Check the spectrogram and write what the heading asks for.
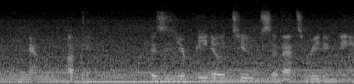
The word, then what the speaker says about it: pitot: between the static air and your pitot, which is spelled P-I-T-O-T, which a lot of people say is, oh, that's a pitot. No, not pitot.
